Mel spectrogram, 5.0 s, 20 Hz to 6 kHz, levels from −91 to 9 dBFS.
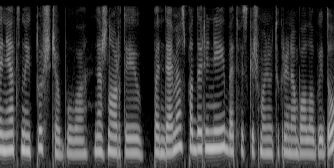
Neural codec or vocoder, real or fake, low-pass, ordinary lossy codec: none; real; 5.4 kHz; MP3, 48 kbps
